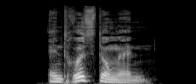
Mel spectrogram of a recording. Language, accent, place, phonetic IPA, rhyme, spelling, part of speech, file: German, Germany, Berlin, [ɛntˈʁʏstʊŋən], -ʏstʊŋən, Entrüstungen, noun, De-Entrüstungen.ogg
- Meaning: plural of Entrüstung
